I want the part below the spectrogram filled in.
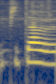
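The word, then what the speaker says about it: Peeta: C'est Pita, mais c'est Pita, ça s'écrit P-E-E-T-A.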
